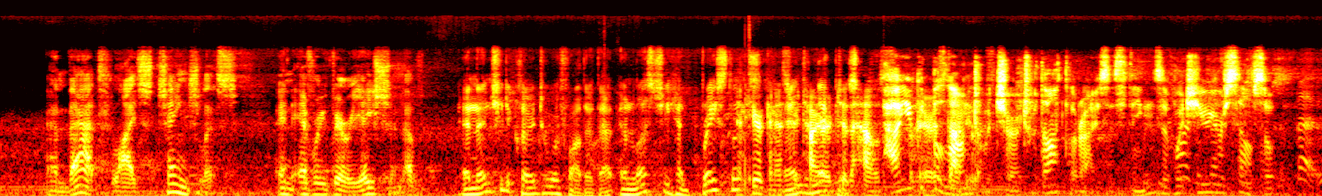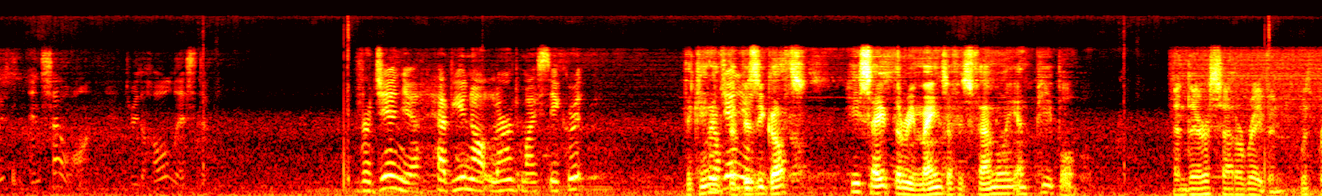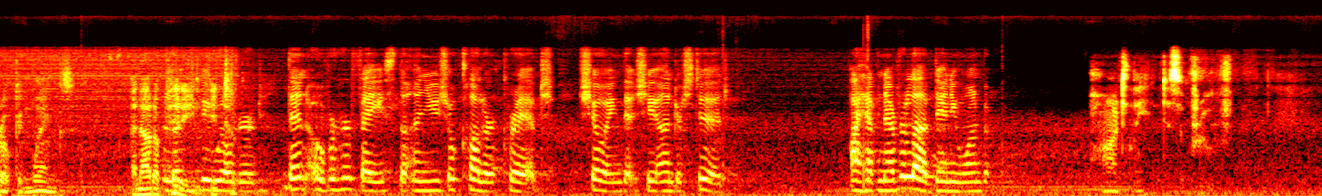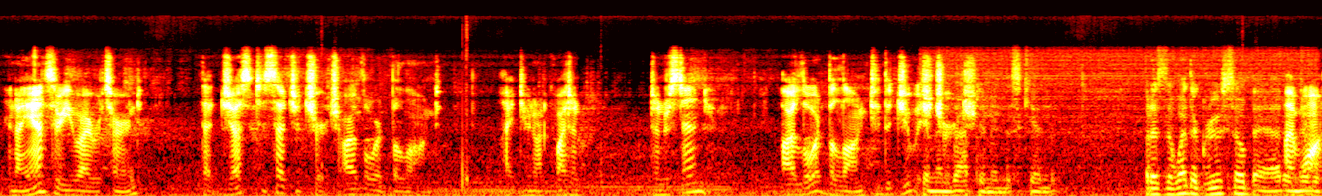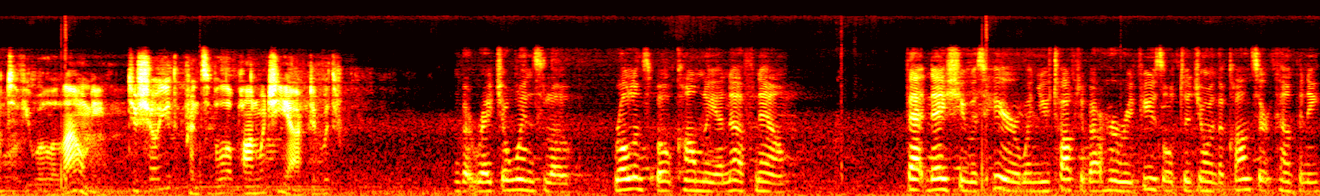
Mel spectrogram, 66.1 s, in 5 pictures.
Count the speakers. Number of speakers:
eight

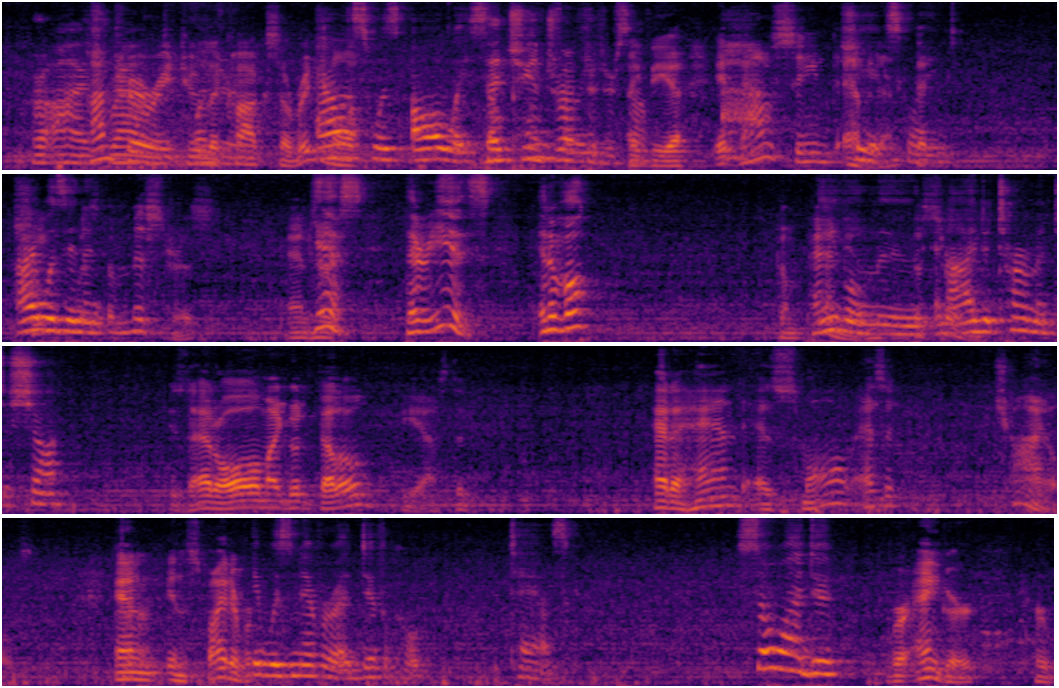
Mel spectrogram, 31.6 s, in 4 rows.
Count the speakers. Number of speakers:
three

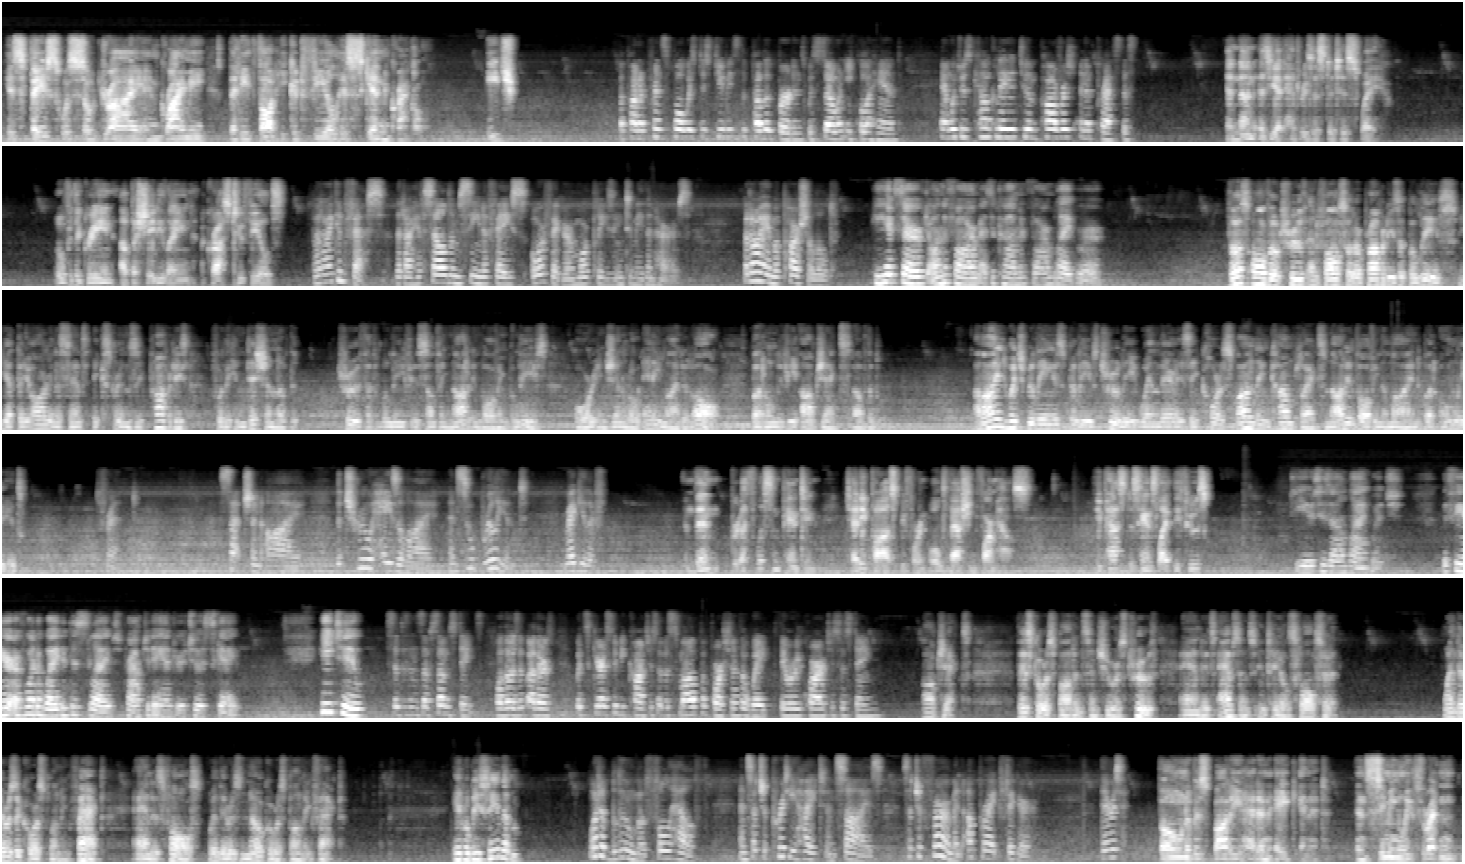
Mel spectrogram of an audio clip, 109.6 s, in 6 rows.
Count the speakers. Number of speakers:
six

